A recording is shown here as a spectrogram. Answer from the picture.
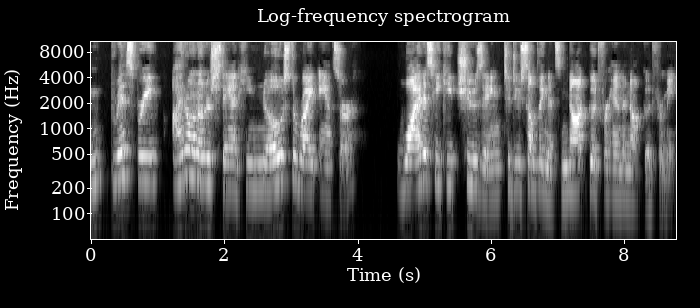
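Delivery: words pushed out through tears, tearful crying. Retelling what a sixteen-year-old girl said through tears: imitating someone crying. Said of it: "through her tears".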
